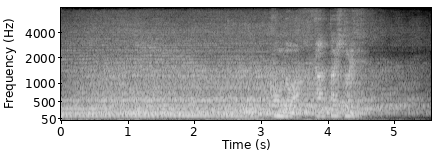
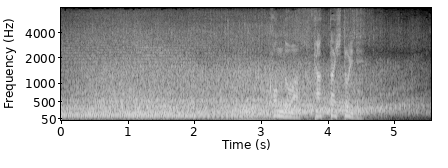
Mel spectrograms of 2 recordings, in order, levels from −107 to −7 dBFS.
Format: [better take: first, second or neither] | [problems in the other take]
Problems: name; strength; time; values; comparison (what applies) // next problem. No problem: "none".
second | background sound (Wind instrument, woodwind instrument); 15 dB below the speech // room echo; dies away in 0.3 s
